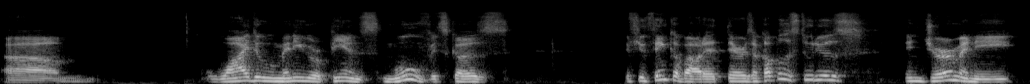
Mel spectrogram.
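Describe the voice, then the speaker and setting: A man's voice: mid-range voice, slow pace. Man, forties, spanish native speaker, workshop instructor, laid-back rambling talk, ums and restarts. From Latin America. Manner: relaxed, rambling, many fillers and restarts. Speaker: workshop instructor, concept artist. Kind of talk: casual online workshop talk.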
